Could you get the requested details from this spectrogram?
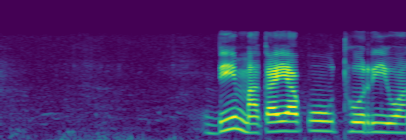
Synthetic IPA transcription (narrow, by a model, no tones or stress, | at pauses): bim̤akajakutʰoriːwa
